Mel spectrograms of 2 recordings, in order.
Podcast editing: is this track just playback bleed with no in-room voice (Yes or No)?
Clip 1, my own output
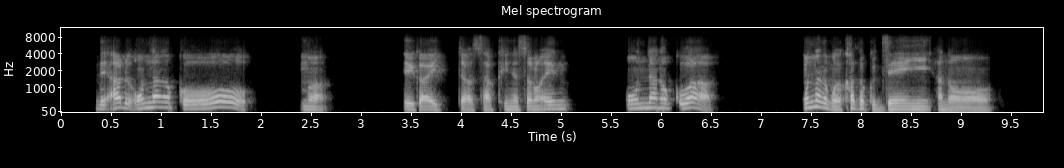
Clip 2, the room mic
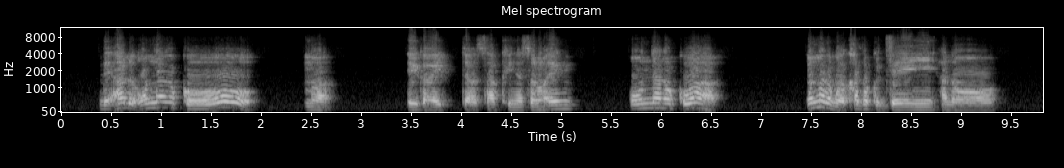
Yes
